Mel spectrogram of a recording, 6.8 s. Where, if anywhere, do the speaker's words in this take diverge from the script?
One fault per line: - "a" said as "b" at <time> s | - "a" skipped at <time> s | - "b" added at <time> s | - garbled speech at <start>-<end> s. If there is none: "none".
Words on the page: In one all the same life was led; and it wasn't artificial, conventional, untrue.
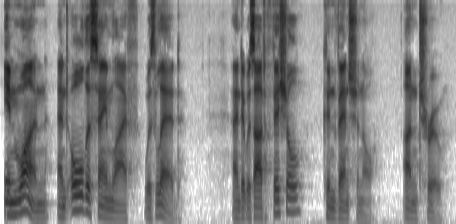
- "and" added at 0.8 s
- "wasn't" said as "was" at 3.7 s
